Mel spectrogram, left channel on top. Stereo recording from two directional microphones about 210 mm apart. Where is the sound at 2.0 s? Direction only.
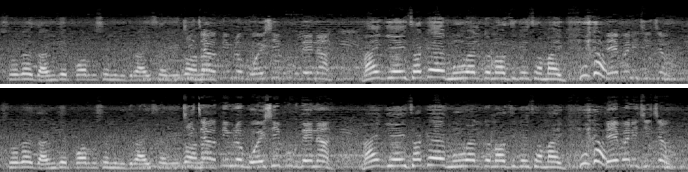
50° right (ahead or behind).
